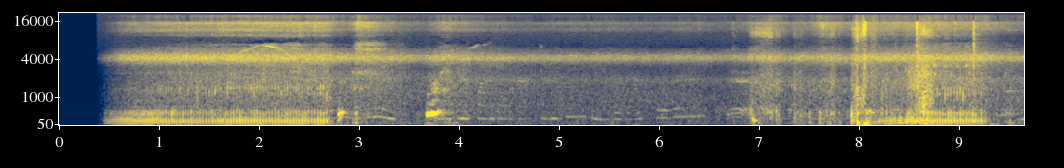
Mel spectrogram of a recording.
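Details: Loud, low, rattling snoring rumbles in two long bursts with a quieter gap, from a sleeping animal named Bob.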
